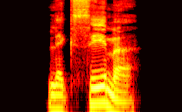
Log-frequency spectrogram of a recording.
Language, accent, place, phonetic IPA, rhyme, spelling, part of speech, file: German, Germany, Berlin, [lɛˈkseːmə], -eːmə, Lexeme, noun, De-Lexeme.ogg
- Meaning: nominative/accusative/genitive plural of Lexem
